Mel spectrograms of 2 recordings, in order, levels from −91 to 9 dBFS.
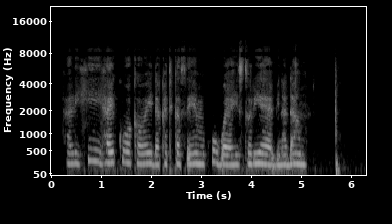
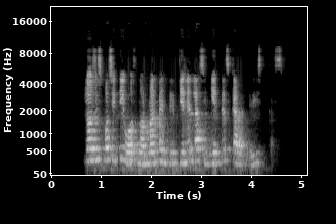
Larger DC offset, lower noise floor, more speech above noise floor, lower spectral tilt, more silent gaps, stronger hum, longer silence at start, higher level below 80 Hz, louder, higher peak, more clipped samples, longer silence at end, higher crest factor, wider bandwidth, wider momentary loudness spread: neither; second, -78 dBFS vs under -90 dBFS; second, 43 dB vs over 73 dB; first, -5.5 dB/octave vs -2.5 dB/octave; neither; neither; second, 0.3 s vs 0.7 s; about the same, -62 dBFS vs -62 dBFS; second, -35 LUFS vs -17 LUFS; second, -20 dBFS vs -2 dBFS; neither; about the same, 0.55 s vs 0.55 s; about the same, 16 dB vs 18 dB; about the same, 9.4 kHz vs 9.6 kHz; second, 11 LU vs 19 LU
